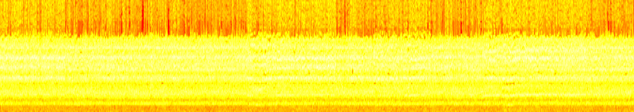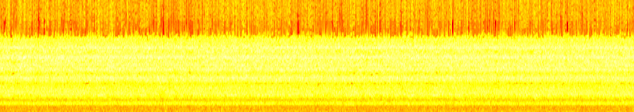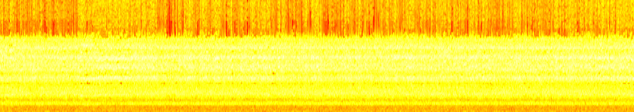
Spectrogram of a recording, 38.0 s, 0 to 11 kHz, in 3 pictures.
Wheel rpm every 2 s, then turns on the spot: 230, 230, 230, 230, 230, 230, 240, 230, 230, 230, 230, 230, 230, 230, 230, 230, 230, 230, 240.
none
